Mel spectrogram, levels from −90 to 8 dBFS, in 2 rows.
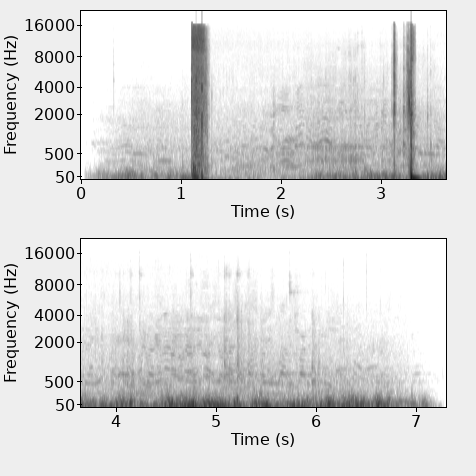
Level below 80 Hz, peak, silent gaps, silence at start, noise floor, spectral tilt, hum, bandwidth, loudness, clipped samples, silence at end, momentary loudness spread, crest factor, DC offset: -30 dBFS; 0 dBFS; none; 0.4 s; -53 dBFS; -2 dB/octave; none; 16 kHz; -23 LUFS; under 0.1%; 0.2 s; 29 LU; 26 dB; under 0.1%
